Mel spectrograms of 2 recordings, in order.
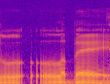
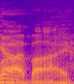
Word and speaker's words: Labay: I said labay. And it's actually, there we go. Lie-by. It's actually lie-by, and I apologize for all you lie-by students and parents of lie-by students.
